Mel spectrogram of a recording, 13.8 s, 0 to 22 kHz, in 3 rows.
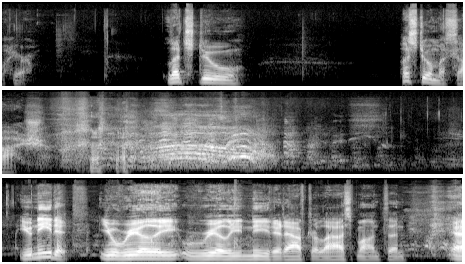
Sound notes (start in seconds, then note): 5.2 laughter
